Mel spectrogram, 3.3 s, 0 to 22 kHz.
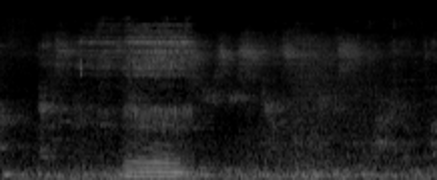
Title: bro snore 2014 10 12 07 27 29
